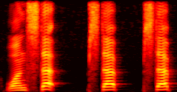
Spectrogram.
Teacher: 你会发现这个 p 又会变成不出声，就是那种像很急促的促音这样子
